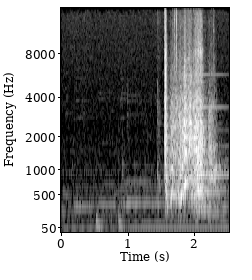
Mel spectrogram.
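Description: A lawn mower engine is cranked over by touching the starter solenoid: two brief thumps, then a sudden loud burst of spinning, churning mechanical noise that carries on steadily.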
